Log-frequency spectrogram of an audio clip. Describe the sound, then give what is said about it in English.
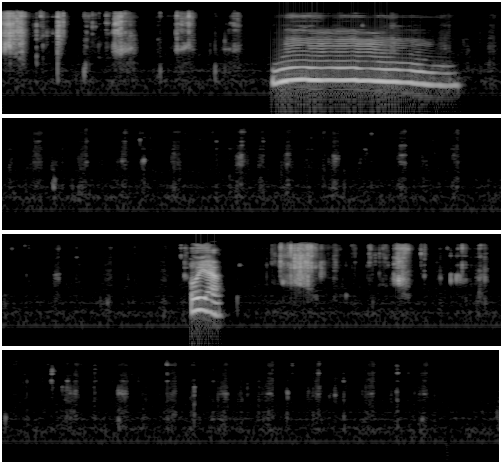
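Crisp crunching as someone chews big pieces of crunchy lettuce in short bursts, pausing while a voice briefly speaks, then resuming with a few more crunchy bites. “I love these big pieces of crunchy lettuce.”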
